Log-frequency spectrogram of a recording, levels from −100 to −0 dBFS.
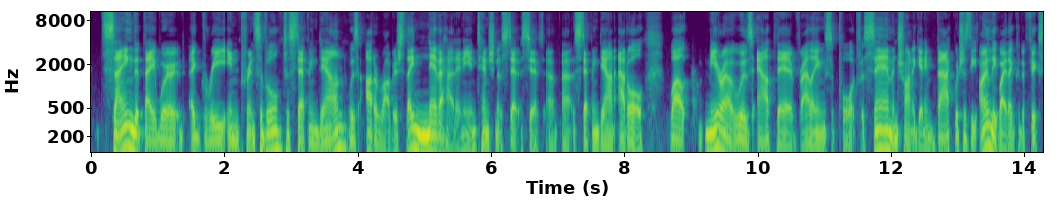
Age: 30-49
